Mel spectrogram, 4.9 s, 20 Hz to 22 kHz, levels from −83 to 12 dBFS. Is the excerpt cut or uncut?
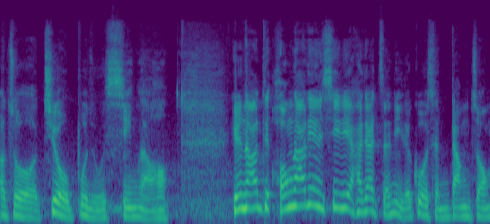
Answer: uncut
